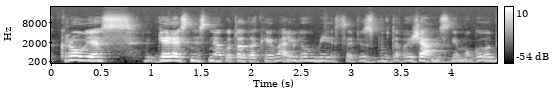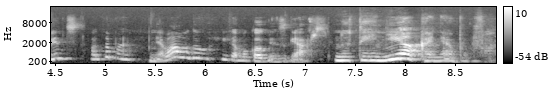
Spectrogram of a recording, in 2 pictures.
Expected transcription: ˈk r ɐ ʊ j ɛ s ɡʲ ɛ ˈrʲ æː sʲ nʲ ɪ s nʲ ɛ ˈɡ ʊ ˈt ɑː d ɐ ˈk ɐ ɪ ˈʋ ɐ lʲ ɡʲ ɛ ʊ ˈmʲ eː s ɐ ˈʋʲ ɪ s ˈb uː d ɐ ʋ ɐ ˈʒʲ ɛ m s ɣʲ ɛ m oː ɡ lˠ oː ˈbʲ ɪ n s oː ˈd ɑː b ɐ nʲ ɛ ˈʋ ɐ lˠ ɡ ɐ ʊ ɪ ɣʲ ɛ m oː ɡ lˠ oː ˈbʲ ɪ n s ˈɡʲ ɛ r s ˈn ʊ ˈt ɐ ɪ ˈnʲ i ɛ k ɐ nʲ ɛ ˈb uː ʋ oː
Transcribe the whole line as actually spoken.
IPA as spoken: ˈk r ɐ ʊ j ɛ s ɡʲ ɛ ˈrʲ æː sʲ nʲ ɪ s nʲ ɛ ˈɡ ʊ ˈt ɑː d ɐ ˈk ɐ ɪ ˈʋ ɐ lʲ ɡʲ ɛ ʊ ˈmʲ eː s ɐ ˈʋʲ ɪ s ˈb uː d ɐ ʋ ɐ ˈʒʲ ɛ m s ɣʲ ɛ m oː ɡ lˠ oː ˈbʲ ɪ n s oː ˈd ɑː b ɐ nʲ ɛ ˈʋ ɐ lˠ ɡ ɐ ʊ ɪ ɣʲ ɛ m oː ɡ lˠ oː ˈbʲ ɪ n s ˈɡʲ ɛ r s ˈn ʊ ˈt ɐ ɪ ˈnʲ i ɛ k ɐ nʲ ɛ ˈb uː ʋ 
